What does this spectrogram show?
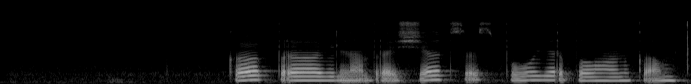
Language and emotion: Russian, sad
